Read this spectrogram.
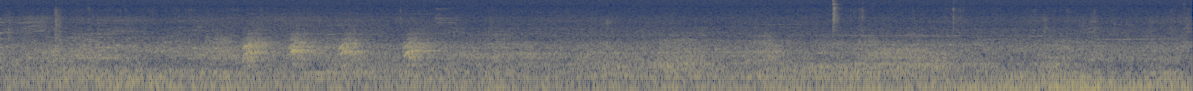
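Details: Steady low traffic rumble in Kathmandu, Nepal, with faint distant voices and no animal sound heard.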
